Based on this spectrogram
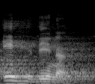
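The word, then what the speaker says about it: اهدنا: Ihdina. Now that downward pronunciation is for this. So there are 2 things here. Firstly, this is a kasra and this is a ha. Remember, this is ha for the letter H, right?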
